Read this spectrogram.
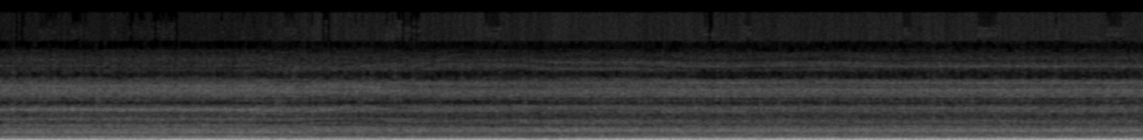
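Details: Engine with known exhaust leaks that runs rough, tries to stall when braking, low power, no check engine light: uneven loping idle pulsing about four times a second; owner suspects timing, cylinder head, distributor, cam sensor or MAP sensor.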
